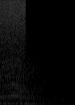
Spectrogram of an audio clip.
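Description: A Lamborghini Aventador engine in a video game hums with a steady mid-pitched tone that rises briefly and then fades into a low, muffled drone, with no voices over it.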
